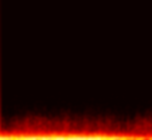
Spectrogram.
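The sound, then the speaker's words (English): A steady, continuous low rumble of a ship's engine, heard in a forward hold three decks below, drones without a break, deep and heavy, at an even loudness with no voices. “Meanwhile, in the darkness of a forward hold, three decks below, a hushed voice rises above the sound of the ship's engine.”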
